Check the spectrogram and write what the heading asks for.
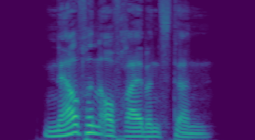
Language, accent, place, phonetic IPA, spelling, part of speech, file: German, Germany, Berlin, [ˈnɛʁfn̩ˌʔaʊ̯fʁaɪ̯bn̩t͡stən], nervenaufreibendsten, adjective, De-nervenaufreibendsten.ogg
- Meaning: 1. superlative degree of nervenaufreibend 2. inflection of nervenaufreibend: strong genitive masculine/neuter singular superlative degree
